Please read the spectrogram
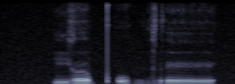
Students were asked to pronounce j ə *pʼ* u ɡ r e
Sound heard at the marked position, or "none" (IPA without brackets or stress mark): pʼ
